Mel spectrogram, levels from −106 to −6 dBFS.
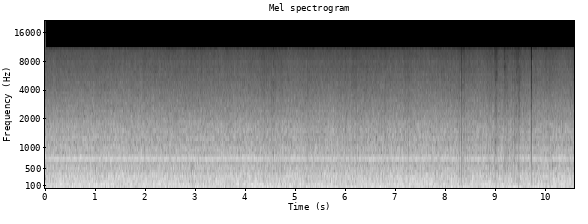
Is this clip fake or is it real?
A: fake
